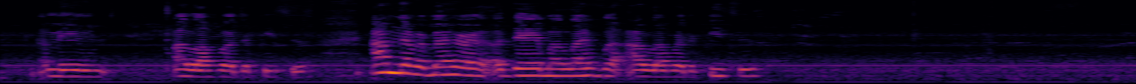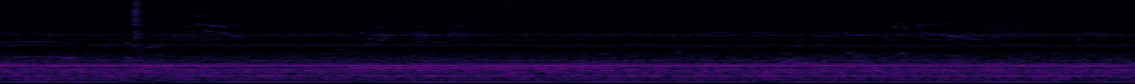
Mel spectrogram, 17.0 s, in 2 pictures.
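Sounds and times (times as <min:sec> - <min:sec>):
electrical hum: 0:00.0 - 0:17.0
soft chewing of sandwich: 0:05.9 - 0:17.0.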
